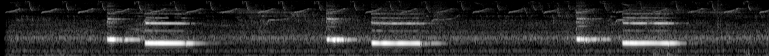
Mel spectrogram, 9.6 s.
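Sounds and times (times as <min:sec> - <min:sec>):
cuckoo flute: 0:01.4 - 0:02.7, 0:04.1 - 0:05.7, 0:07.2 - 0:08.7.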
